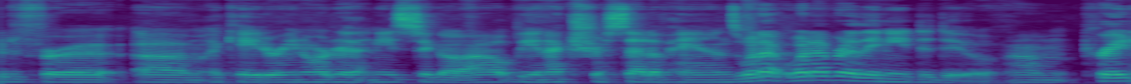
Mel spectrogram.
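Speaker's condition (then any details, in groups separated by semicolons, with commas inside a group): No condition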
